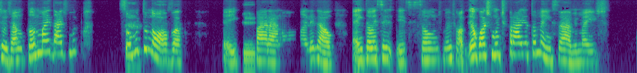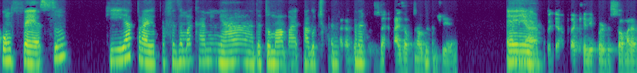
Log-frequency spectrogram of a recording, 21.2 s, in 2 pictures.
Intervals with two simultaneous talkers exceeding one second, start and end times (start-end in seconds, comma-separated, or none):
none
